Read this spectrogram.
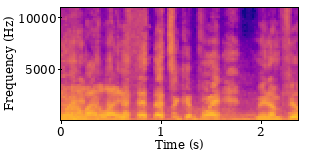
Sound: laughs

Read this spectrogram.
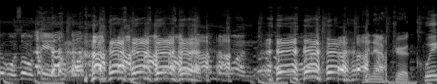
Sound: all laughing

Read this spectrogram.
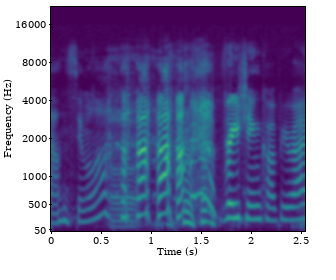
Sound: laughs

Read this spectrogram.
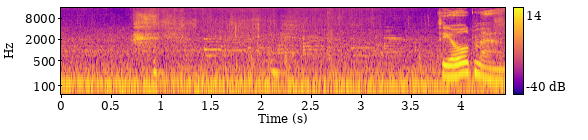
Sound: chuckle; embarrassed chuckle

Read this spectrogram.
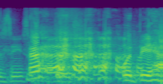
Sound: laughter

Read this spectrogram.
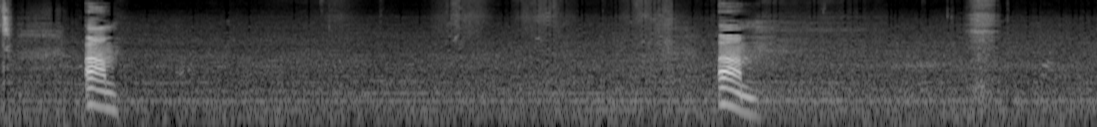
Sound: Ava stammers

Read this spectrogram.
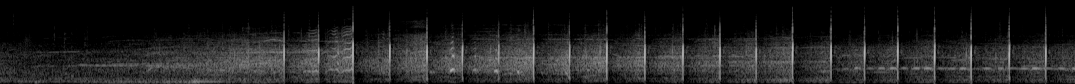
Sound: applause

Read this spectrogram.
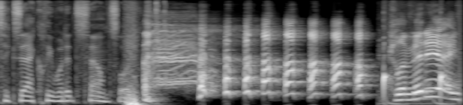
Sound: laughs

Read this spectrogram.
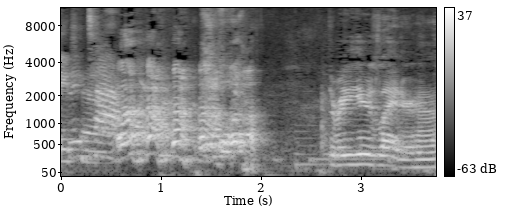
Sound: laughing

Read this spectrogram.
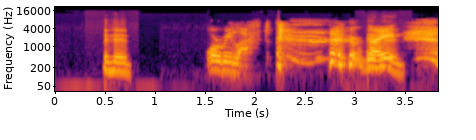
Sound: lauggs

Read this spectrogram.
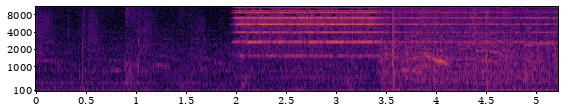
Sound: class bell ringing

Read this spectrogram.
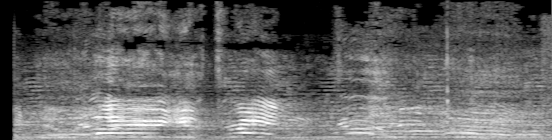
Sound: crowd

